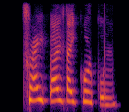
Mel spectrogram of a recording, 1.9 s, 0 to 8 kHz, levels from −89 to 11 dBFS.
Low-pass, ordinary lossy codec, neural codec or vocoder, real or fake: 7.2 kHz; Opus, 64 kbps; codec, 16 kHz, 1 kbps, X-Codec, HuBERT features, trained on balanced general audio; fake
